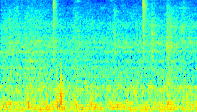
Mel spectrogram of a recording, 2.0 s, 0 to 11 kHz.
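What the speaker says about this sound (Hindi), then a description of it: "ये थी हमारी ट्रेन की सिस्टर ट्रेन 8 डाउन तेज़गांव" The Tezgam Express 8 Down train pulls out of Lahore railway station with a steady rumble of rolling railcars, a rhythmic clickety-clack of wheels and brief high squeals, heard nearby without speech.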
